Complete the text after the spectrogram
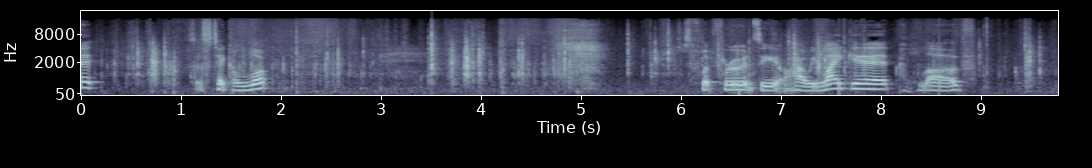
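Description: Stiff paper pages rustle and crinkle as they are turned and pressed flat.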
